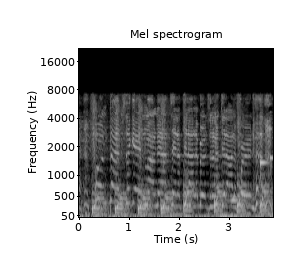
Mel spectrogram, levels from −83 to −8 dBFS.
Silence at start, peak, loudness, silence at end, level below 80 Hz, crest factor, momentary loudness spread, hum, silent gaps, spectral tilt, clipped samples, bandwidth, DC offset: 0 s; -16 dBFS; -33 LUFS; 0 s; -48 dBFS; 18 dB; 3 LU; none; none; -3.5 dB/octave; under 0.1%; 7.6 kHz; 0.2%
